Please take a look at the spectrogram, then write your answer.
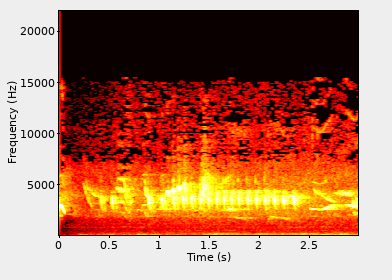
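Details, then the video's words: Oriental magpie-robin fighting song used as provocation. A continuous rapid, slightly buzzy trill of even repeated notes, with a few short whistles, over low background rumble. "KACER GACOR NGEPLONG TARUNG !! PANCINGAN KACER PALING AMPUH BUAT MENAIKAN EMOSI KACER AUTO RESPON"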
